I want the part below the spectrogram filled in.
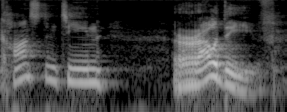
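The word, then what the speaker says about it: Konstantīns Raudive: of evps actually started by a man named constantine raudev that's actually how you pronounce it you'll hear later uh he was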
